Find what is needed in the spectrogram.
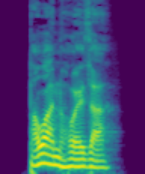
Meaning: nominative/accusative/genitive plural of Bauernhaus
- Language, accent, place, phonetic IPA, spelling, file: German, Germany, Berlin, [ˈbaʊ̯ɐnˌhɔɪ̯zɐ], Bauernhäuser, De-Bauernhäuser.ogg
